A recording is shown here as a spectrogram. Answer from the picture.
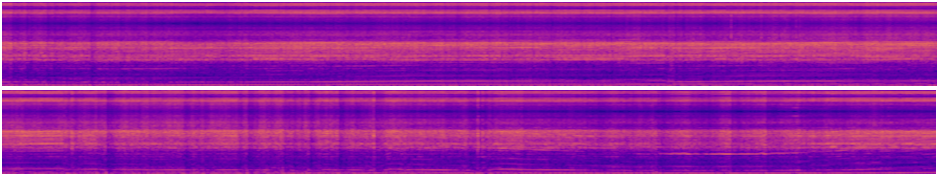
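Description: Onboard sound of a car's engine at speed on a race circuit, its note climbing under acceleration and dropping or jumping at gear changes several times, over a steady rush of noise.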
